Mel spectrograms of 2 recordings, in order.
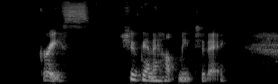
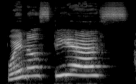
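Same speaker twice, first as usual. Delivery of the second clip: very high, loud singsong greeting; calling out; 12 semitones higher, 8 dB louder, much slower than usual. A narrator's reading. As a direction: call it out slowly to someone far away. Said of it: "Senor Enrico calls".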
